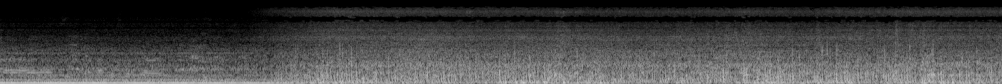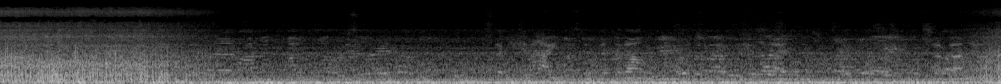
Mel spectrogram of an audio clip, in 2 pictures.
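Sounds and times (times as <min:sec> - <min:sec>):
flickering low rumble: 0:00.0 - 0:20.0
low cabin hum: 0:00.0 - 0:20.0
train rushing noise: 0:02.4 - 0:12.6, 0:19.2 - 0:20.0.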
